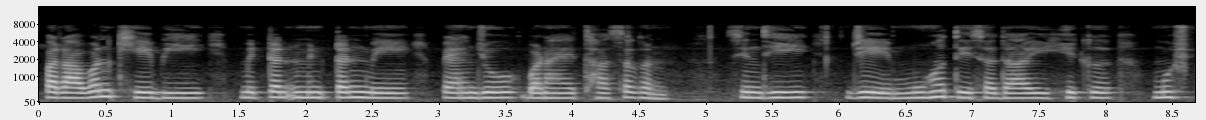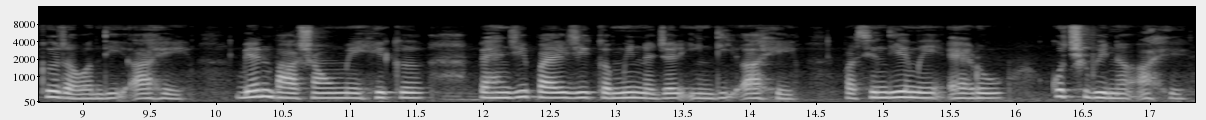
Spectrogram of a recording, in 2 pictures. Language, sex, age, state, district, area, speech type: Sindhi, female, 30-45, Rajasthan, Ajmer, urban, spontaneous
